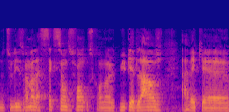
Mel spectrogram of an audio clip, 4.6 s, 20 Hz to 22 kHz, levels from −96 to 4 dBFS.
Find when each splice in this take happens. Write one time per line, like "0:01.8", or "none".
0:02.3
